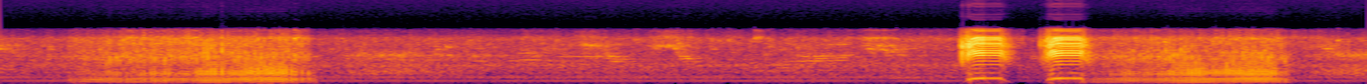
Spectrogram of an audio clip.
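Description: Two loud rattling snores with brief snorting sounds between them; snoring in a sleeping dog.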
